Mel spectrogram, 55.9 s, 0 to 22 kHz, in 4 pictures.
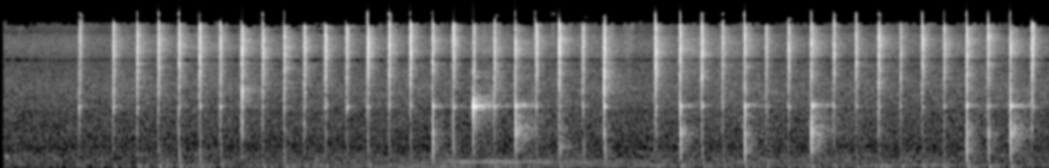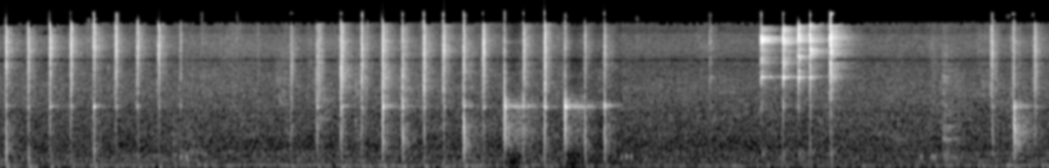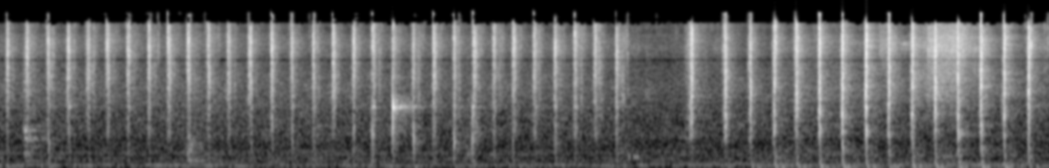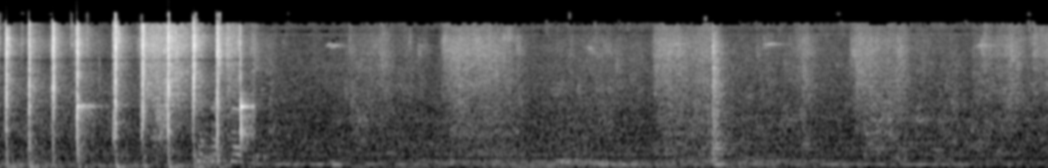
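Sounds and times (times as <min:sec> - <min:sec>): pestle pounding in stone mortar: 0:01.0 - 0:16.4, 0:17.8 - 0:22.3, 0:27.1 - 0:36.4, 0:37.1 - 0:45.4.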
